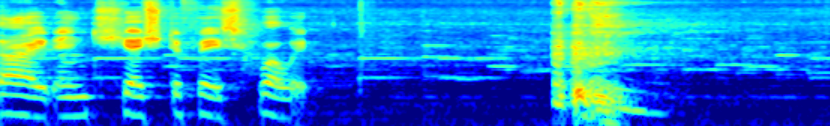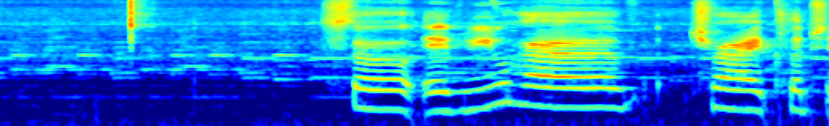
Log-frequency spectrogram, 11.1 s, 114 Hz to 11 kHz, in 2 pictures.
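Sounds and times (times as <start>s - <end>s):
soft background music: 0.0s - 11.0s
person clearing throat: 3.7s - 4.6s.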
